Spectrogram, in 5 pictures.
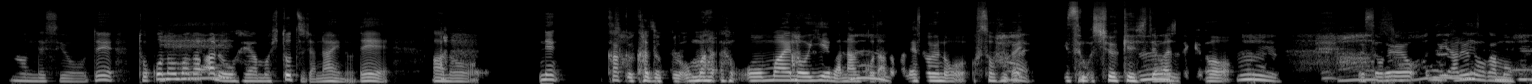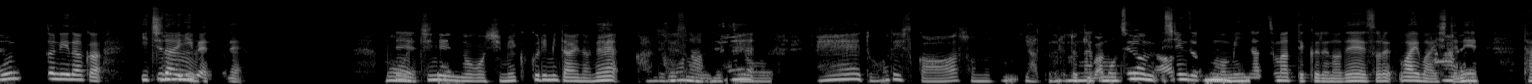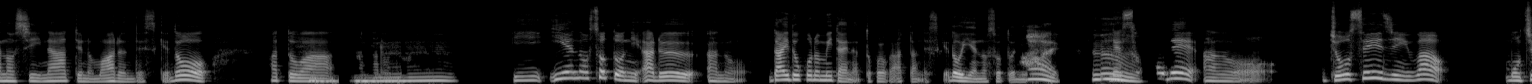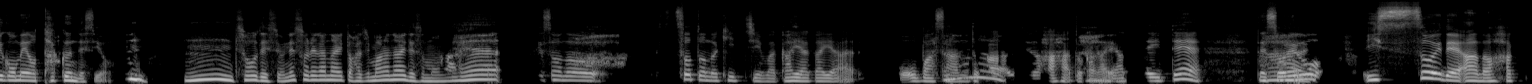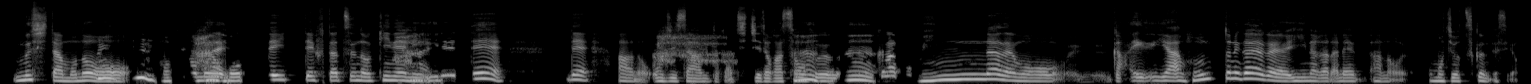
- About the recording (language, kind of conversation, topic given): Japanese, podcast, 子どもの頃に参加した伝統行事で、特に印象に残っていることは何ですか？
- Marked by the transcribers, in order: laughing while speaking: "集計してましたけど"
